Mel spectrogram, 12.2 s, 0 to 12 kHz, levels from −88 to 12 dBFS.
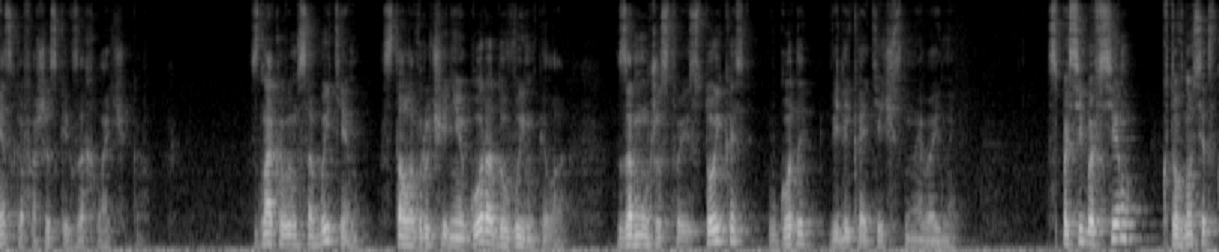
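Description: No technical faults can be heard anywhere in the clip. Nothing in it stands out as a problem worth flagging.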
